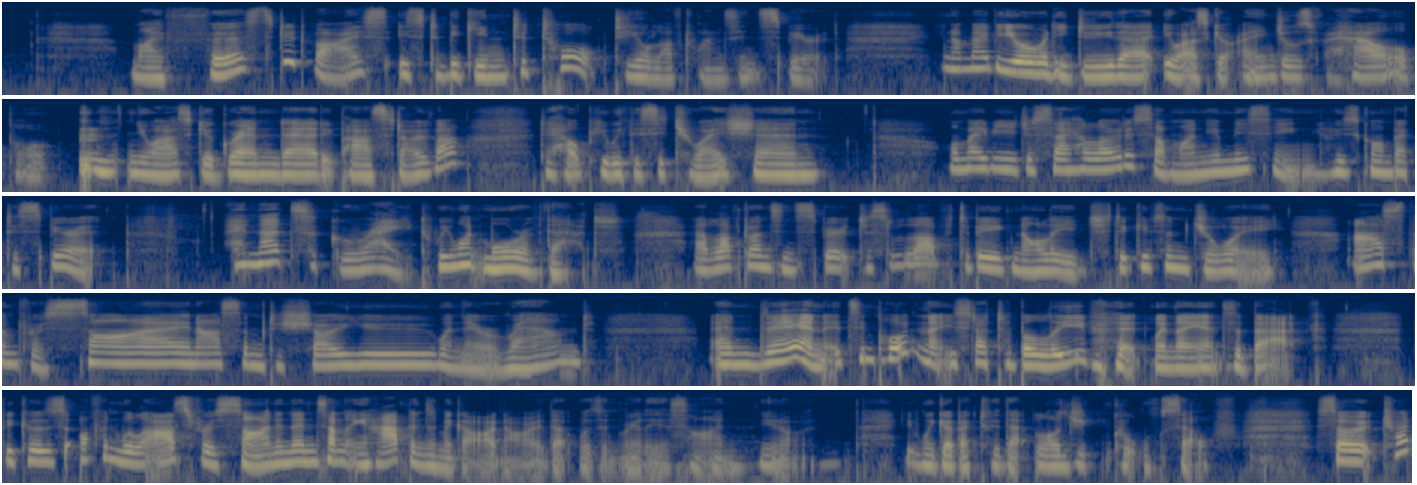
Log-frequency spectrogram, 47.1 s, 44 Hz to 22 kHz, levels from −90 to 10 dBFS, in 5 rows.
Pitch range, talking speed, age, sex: 150-200 Hz, 175 wpm, 50-69, female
